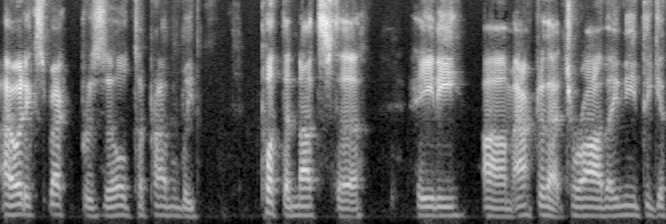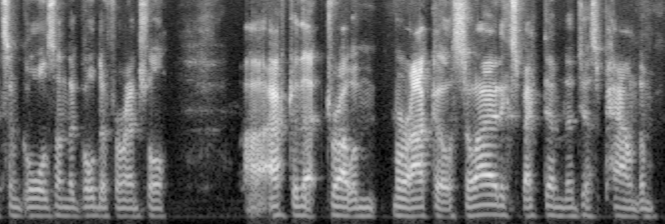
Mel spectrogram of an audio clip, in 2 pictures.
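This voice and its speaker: A man's voice: medium pitch, little pitch movement, moderate pace, a bit bright. A man hosting a live sports-betting show, chatting casually and rattling off match lists.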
